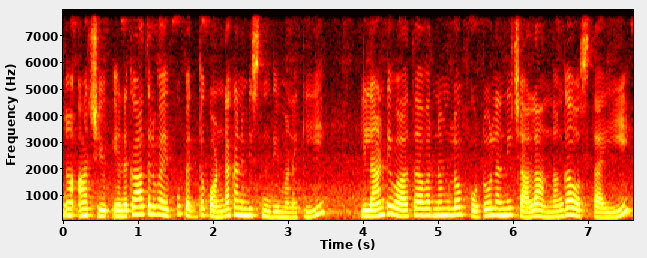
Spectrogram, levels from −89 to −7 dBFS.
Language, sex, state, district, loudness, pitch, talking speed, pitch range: Telugu, female, Andhra Pradesh, Visakhapatnam, -15 LUFS, 245 Hz, 125 wpm, 215-270 Hz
